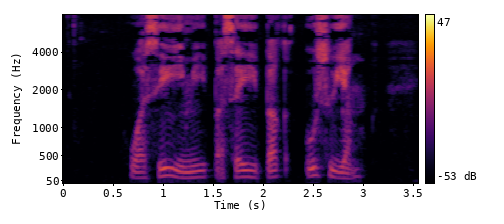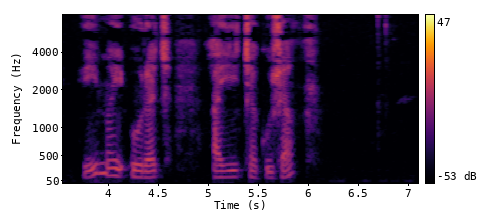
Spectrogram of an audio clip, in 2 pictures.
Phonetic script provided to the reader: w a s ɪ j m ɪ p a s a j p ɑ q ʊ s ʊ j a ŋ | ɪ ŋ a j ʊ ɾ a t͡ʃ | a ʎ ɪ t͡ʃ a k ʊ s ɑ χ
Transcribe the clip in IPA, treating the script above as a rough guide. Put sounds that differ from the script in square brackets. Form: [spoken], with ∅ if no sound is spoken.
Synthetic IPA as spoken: w a s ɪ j m ɪ p a s a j p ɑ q ʊ s ʊ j a ŋ | ɪ [m] a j ʊ ɾ a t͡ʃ | a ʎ ɪ t͡ʃ a k ʊ [ʃ] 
